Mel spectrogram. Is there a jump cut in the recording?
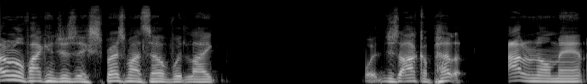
no; 0 cuts

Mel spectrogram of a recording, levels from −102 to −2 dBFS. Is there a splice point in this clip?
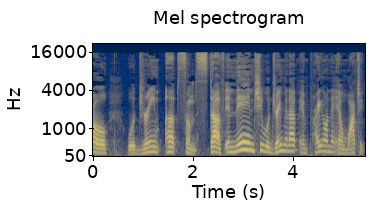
no; 0 cuts

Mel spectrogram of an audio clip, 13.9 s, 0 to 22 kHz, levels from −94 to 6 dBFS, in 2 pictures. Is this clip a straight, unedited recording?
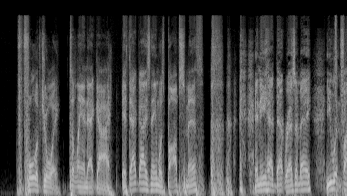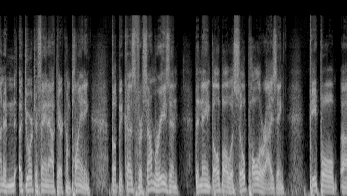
no; 1 cut; at 2.3 s

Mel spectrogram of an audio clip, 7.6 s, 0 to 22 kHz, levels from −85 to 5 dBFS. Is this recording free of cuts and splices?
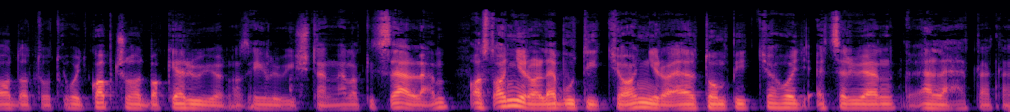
yes; 0 cuts

